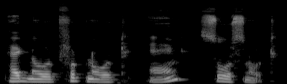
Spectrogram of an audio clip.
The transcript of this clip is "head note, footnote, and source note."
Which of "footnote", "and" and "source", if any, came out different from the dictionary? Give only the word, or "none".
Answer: none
